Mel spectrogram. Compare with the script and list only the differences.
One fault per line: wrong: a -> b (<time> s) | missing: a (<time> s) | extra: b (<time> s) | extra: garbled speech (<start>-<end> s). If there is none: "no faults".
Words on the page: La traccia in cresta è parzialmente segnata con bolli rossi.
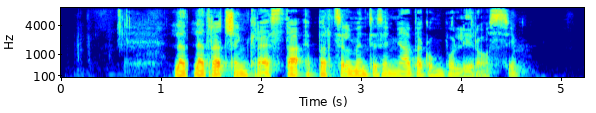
extra: la (1.3 s)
